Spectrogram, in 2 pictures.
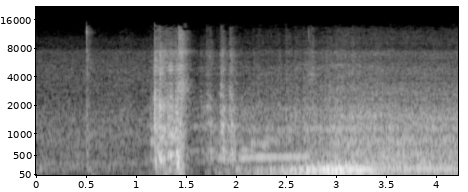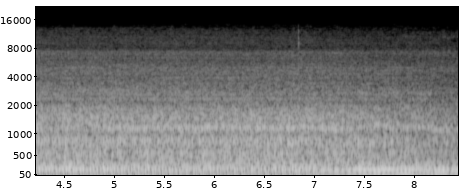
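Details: Honda EU3000is inverter generator after a Nashfuel propane/LP conversion kit install: pull-start rattle, it catches, surges briefly, then settles into a steady, even drone; it runs properly.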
